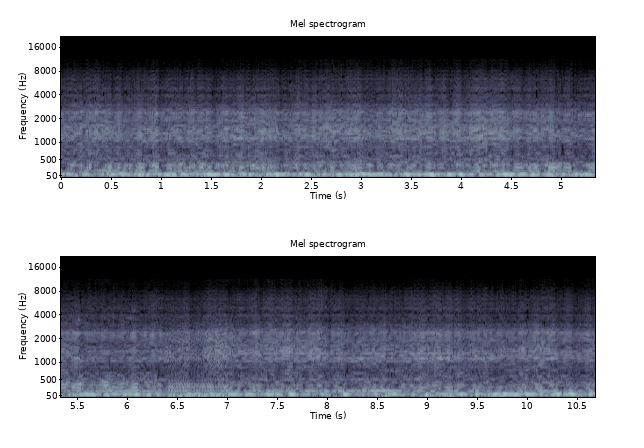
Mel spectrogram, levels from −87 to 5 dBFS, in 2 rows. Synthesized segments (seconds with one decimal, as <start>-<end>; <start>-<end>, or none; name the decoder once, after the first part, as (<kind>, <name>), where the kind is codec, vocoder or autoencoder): 0.0-6.4 (vocoder, BigVGAN v2); 7.0-10.7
